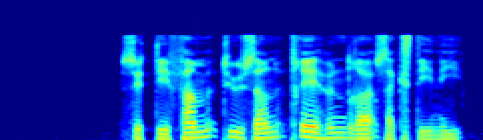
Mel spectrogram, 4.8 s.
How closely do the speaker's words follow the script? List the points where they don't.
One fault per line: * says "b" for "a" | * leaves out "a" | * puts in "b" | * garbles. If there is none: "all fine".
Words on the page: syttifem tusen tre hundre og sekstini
* leaves out "og"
